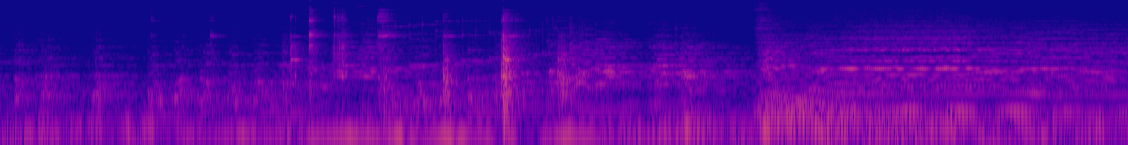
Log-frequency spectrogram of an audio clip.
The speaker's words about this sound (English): And I almost knocked over the can. Oh, Jesus. Now I spilled.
